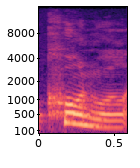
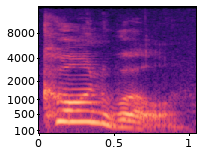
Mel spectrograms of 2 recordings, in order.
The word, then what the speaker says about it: Cornwall: But the second syllable is not pronounced the same way as wall.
